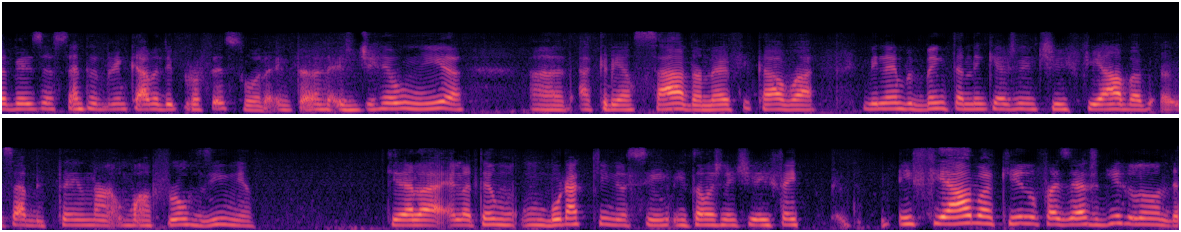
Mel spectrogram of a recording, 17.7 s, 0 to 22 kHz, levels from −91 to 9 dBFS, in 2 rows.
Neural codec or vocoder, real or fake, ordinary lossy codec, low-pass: codec, 16 kHz, 1 kbps, X-Codec, HuBERT features, trained on general audio; fake; none; 7.2 kHz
